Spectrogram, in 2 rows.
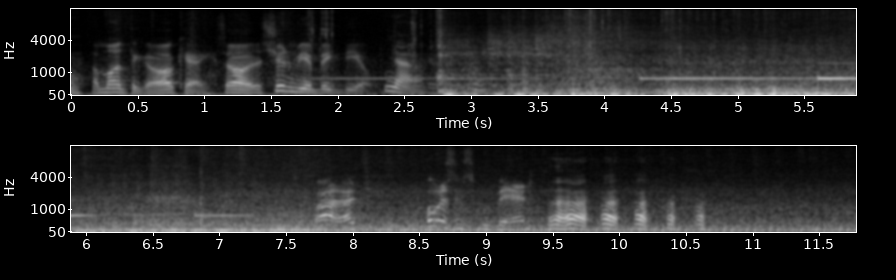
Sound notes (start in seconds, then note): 2.6 engine starting; 4.7 car beeping; 8.8 laughing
